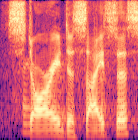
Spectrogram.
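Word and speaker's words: stare decisis: about I think I'm gonna watch the the pronunciation starry decisis is that right that's very good so you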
